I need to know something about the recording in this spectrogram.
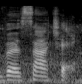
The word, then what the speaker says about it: Versace: correcting people because people could say it's versace i'm like okay when i do go to the palazzo versace i will make sure i say it right so if you're italian you know the pronunciation you need to the pronunciation you need to get it right it is a versace okay let's keep it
